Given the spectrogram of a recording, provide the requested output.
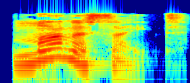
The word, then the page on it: monocyte: British English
